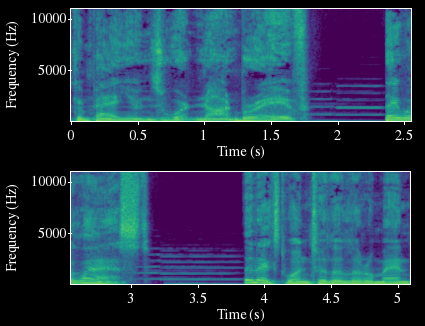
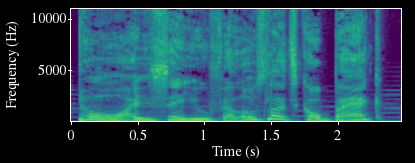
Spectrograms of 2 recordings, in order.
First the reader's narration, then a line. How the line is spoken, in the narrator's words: cried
